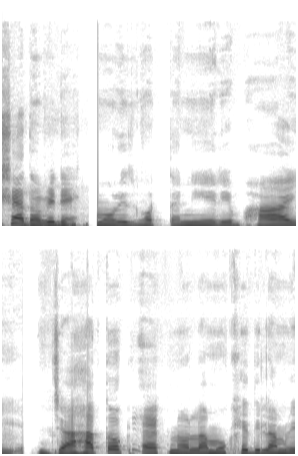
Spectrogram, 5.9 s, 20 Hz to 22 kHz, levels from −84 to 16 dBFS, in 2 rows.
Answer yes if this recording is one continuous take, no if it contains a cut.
no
